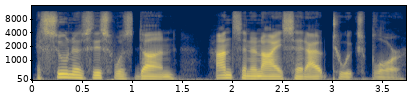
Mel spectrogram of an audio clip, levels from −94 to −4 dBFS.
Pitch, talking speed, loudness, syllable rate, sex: 100 Hz, 210 wpm, -21 LUFS, 4.9 syllables/s, male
